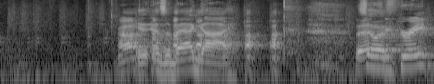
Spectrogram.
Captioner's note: laughs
